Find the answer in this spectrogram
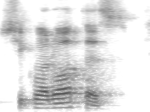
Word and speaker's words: Chicuarotes: Yeah, this reminds me of your own movie, Chiquarotes. Did I pronounce it well?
